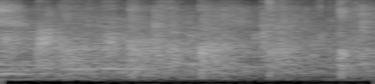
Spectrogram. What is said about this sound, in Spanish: Muy pobres aplausos esas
